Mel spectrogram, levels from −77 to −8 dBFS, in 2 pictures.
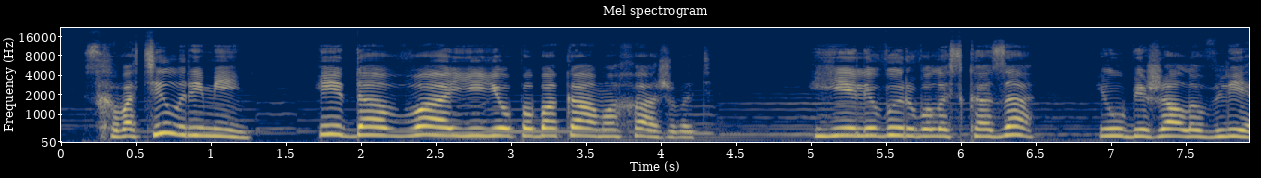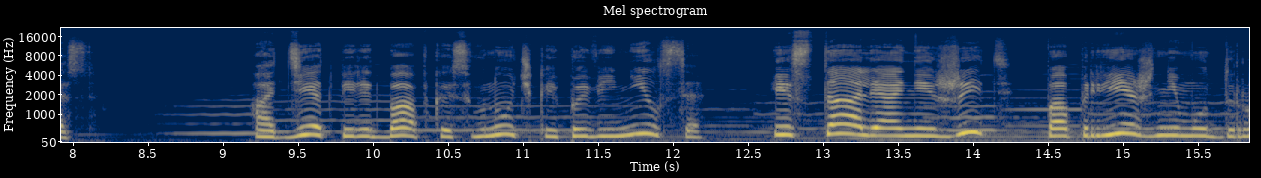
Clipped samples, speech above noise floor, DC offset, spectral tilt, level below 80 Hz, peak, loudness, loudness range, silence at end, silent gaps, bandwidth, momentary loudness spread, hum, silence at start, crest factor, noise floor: under 0.1%; 40 dB; under 0.1%; -3.5 dB/octave; -60 dBFS; -8 dBFS; -24 LUFS; 4 LU; 0 s; none; over 20 kHz; 10 LU; none; 0.15 s; 18 dB; -64 dBFS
